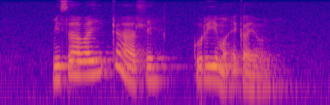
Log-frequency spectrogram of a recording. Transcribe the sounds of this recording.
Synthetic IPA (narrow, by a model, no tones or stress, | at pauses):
misaβajikaɬɛ | k̬ʼuɾima̰ʔɛ̰ka̰jɔ̰ːna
